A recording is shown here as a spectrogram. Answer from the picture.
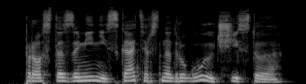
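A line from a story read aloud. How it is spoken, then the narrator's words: Growled. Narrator (Russian): прорычал Ротвейлер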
